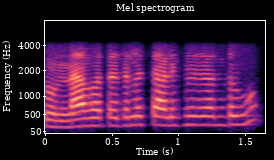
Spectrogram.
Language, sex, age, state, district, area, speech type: Odia, female, 45-60, Odisha, Dhenkanal, rural, conversation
